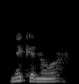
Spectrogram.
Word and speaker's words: Nicanor: Yeah, Nicanor.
